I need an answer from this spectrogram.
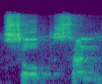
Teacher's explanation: by a regular s not with any accent regular s which is the dental s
